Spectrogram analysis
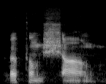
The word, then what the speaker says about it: Weltanschauung: But to require kind of a global or predominant, help me on the pronunciation here, Alex, but Weltanschauung. Weltanschauung, yeah.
